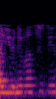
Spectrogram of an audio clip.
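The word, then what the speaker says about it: university: आई एम एन यूनिवर्सिटी होगा या अ यूनिवर्सिटी student होगा। तो यहाँ पे भी जो है यू का प्रोनाउंसिएशन नहीं हो रहा, यूनिवर्सिटी, राइट। तो कॉन्सोनेंट साउंड आ रहा है, तो आई एम अ यूनिवर्सिटी student.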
